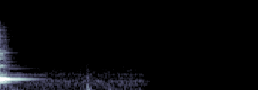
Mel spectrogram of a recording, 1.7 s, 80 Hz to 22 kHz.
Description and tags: MEDIUM COWBELL OF GOD 003
cowbell, real, kit, drum, more, god, pack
